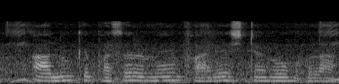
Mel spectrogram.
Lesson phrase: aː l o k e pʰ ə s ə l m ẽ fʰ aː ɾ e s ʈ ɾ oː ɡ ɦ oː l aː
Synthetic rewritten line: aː l u k e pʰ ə s ə l m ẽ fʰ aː ɾ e s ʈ ɾ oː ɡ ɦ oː l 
